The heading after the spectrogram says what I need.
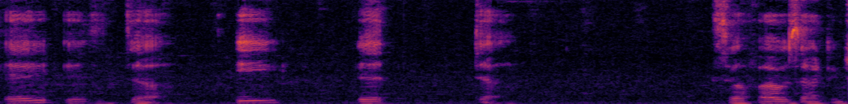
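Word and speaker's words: EBITDA: The bit I t is pronounced bit. And d a is duh. E bit. Duh.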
